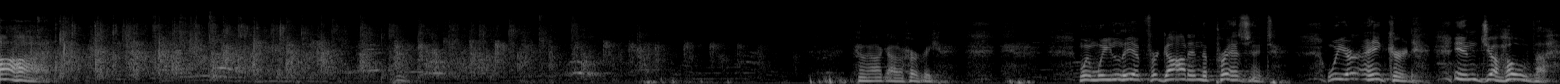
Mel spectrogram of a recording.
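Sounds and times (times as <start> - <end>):
audience clapping hands: 0.0 - 8.1
speech: 8.6 - 9.6, 10.8 - 15.5.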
